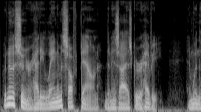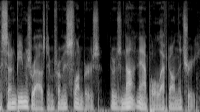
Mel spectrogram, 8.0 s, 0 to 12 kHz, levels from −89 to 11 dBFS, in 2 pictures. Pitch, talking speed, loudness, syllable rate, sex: 90 Hz, 230 wpm, -19 LUFS, 5.5 syllables/s, male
